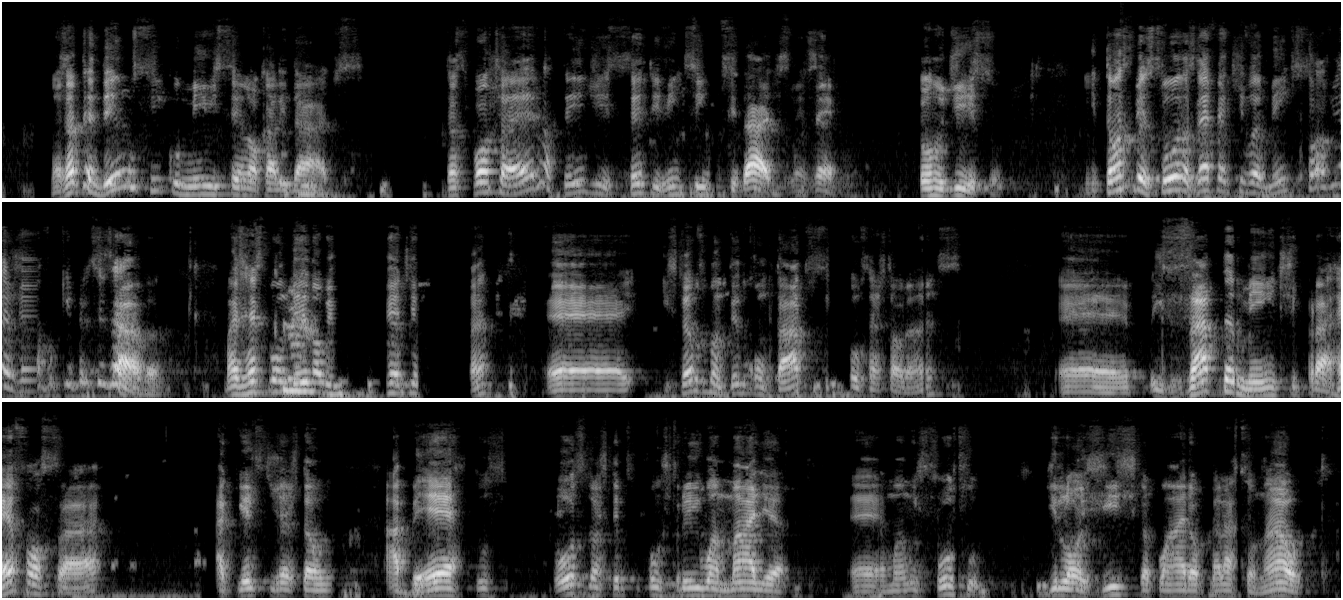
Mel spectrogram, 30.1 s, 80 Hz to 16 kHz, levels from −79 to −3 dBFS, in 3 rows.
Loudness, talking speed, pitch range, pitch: -23 LUFS, 125 wpm, 115-175 Hz, 130 Hz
